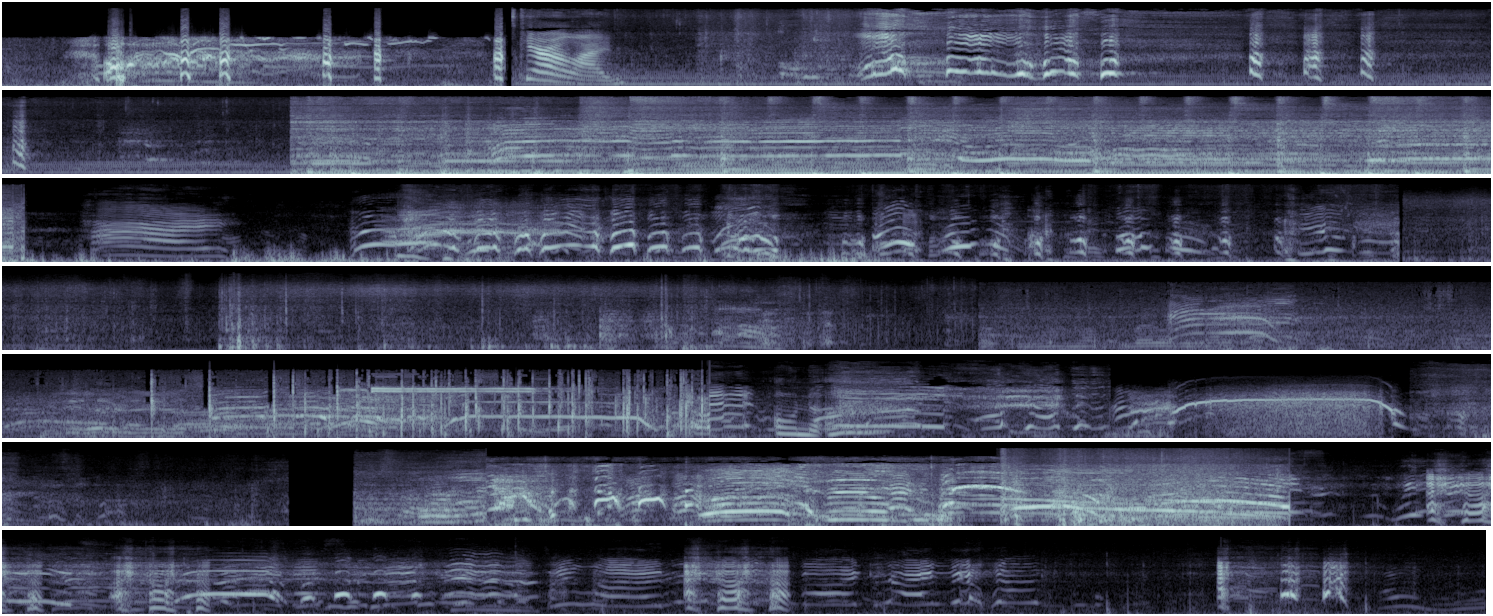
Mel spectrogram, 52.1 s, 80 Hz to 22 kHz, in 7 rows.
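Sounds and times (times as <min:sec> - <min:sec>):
long high scream: 0:35.5 - 0:36.8
people shouting: 0:40.7 - 0:43.7.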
